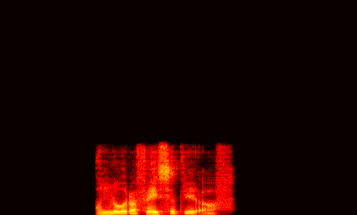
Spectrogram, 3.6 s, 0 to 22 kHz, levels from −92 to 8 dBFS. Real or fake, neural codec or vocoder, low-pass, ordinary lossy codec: fake; codec, 44.1 kHz, 2.6 kbps, DAC; 7.2 kHz; Opus, 64 kbps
